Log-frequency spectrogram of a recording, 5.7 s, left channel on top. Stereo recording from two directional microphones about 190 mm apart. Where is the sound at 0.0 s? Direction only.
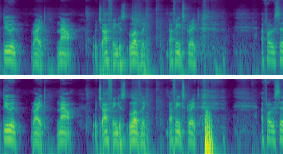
35° right (ahead or behind).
